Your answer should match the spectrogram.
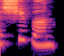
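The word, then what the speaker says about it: Siobhan: Nota, o nome se pronuncia Shivan, mais ou menos.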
